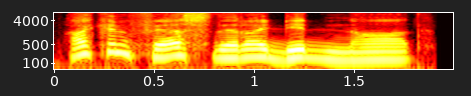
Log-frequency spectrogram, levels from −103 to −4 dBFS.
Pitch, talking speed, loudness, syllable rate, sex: 160 Hz, 180 wpm, -15 LUFS, 4.0 syllables/s, male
